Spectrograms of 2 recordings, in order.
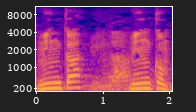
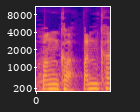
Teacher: ایسے منکا ہے نا، پنکھے کے ایسا بولنا چاہیے، نون کا اخفا ہے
